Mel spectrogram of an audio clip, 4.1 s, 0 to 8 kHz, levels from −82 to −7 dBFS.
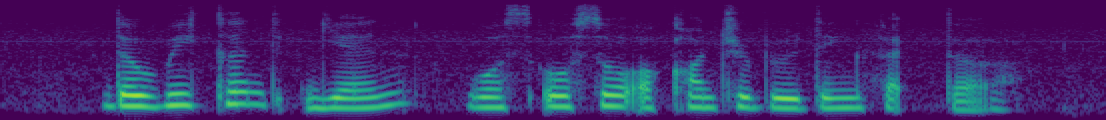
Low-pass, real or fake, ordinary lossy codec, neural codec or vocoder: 7.2 kHz; real; none; none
